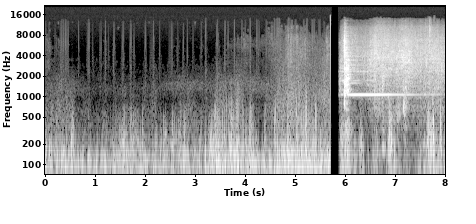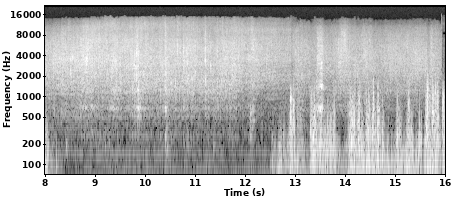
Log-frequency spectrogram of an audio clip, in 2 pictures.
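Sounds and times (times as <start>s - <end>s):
low hum: 0.0s - 15.3s
spatula scraping a pan: 6.0s - 15.5s
food sizzling in a frying pan: 6.6s - 15.9s.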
